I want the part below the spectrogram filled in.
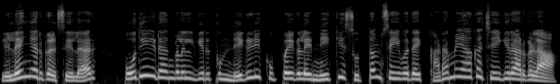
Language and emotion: Tamil, surprised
